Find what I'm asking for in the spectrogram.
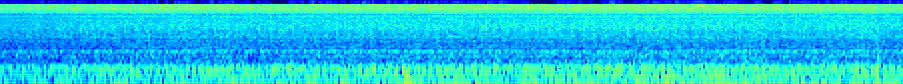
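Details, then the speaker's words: Car whose front wheel clunked when steering or over rough road, tested after repair and alignment: steady engine hum while the wheel is turned, with no clunks, knocks or creaks; steering is now tight and quiet. "Oke, tidak ada yang bunyi-bunyi, Teman-teman, ya. Mantap."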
